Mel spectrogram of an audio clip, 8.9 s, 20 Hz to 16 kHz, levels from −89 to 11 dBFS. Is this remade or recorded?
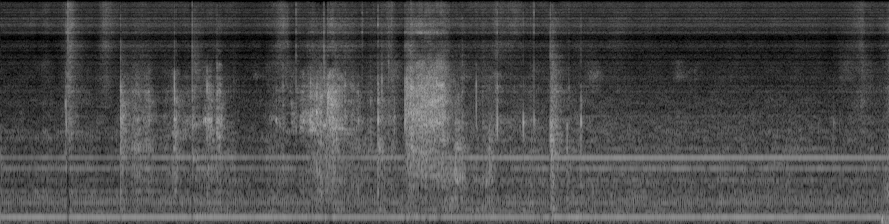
remade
